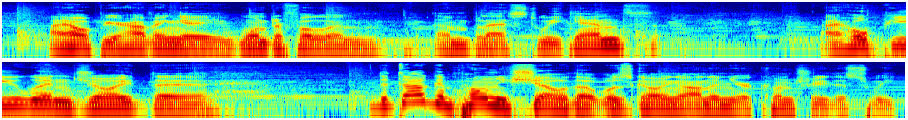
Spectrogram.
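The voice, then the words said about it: Irish accent. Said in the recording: “This Irishman stands with America ... where you come for the accent”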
